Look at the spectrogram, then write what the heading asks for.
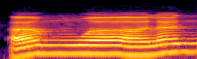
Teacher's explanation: Lamnya terus naik di atas nun. Hukumnya wajibul gunnah dengung 2 harakat.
